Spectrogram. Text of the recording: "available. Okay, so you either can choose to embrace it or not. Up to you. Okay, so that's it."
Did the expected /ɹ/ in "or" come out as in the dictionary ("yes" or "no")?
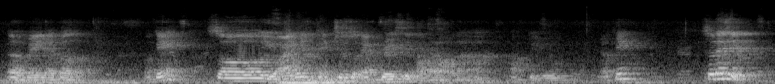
no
